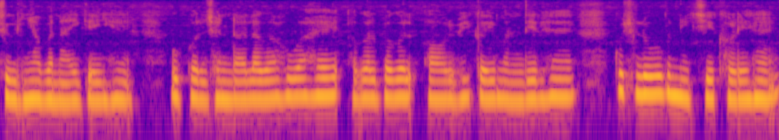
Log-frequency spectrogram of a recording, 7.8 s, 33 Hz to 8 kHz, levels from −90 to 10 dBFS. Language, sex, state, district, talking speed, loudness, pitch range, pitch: Hindi, female, Uttarakhand, Tehri Garhwal, 155 wpm, -16 LUFS, 170-185 Hz, 175 Hz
